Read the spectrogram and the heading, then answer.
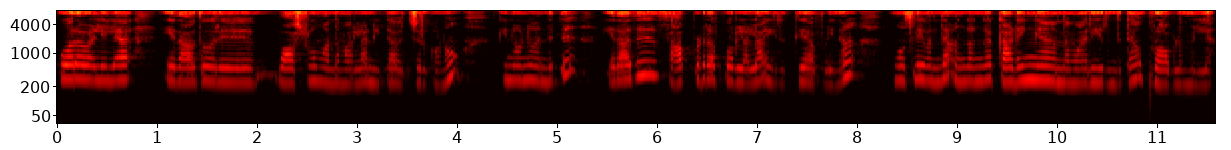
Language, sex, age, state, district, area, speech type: Tamil, female, 18-30, Tamil Nadu, Nilgiris, urban, spontaneous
